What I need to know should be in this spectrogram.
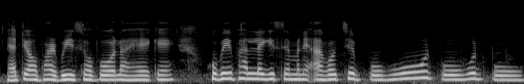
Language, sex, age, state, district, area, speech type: Assamese, female, 45-60, Assam, Sonitpur, rural, spontaneous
